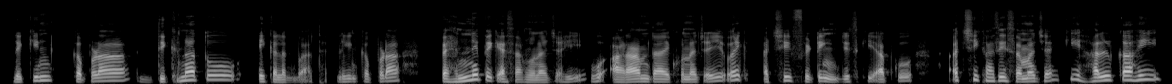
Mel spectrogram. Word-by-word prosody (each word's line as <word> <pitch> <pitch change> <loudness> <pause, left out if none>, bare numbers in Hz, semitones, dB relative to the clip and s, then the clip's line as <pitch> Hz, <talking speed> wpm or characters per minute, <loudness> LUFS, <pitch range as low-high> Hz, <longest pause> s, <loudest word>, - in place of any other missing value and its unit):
लेकिन 175 +10 0 0.3
कपड़ा 170 +4 +3 0.4
दिखना 170 +9 +3
तो 215 +1 0 0.2
एक 130 - -1
अलग 110 -1 -1
बात - - -8
है। - - -21
लेकिन 130 +3 -4
कपड़ा - - 0 0.4
पहनने 145 - +4
पे 180 - +3
कैसा 120 -6 +1
होना 105 -1 0
चाहिए, 120 - -9
वो - - -1
आरामदायक 125 +1 +4
होना 115 0 +1
चाहिए 140 +9 -2
और 200 - +2
एक 220 - -3 0.2
अच्छी 180 - -1
फ़िटिंग 155 -6 -2
जिसकी 125 +1 -6
आपको 85 +1 -7 0.4
अच्छी-खासी 175 -4 0
समझ 140 -1 +2
है 160 - 0
कि 235 - -2
हल्का 200 +4 +6
ही 225 +4 0
155 Hz, 160 wpm, -28 LUFS, 125-190 Hz, 0.4 s, हल्का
